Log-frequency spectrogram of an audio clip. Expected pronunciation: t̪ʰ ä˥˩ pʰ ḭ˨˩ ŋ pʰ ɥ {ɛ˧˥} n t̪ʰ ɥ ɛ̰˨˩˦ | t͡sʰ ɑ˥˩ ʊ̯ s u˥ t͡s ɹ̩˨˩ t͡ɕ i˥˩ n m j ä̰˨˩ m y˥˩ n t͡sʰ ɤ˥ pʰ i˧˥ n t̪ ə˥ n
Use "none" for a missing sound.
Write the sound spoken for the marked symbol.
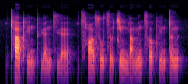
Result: ɛ˧˥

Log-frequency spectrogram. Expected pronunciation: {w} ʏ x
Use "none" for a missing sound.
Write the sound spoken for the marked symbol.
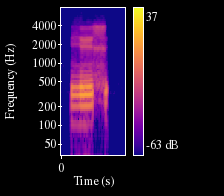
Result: ð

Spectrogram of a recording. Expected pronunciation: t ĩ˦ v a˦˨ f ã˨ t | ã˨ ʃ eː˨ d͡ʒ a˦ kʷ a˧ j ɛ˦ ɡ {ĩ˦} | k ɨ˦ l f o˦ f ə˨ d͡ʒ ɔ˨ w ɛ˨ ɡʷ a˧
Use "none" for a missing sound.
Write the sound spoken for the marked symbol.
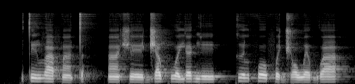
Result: ĩ˧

